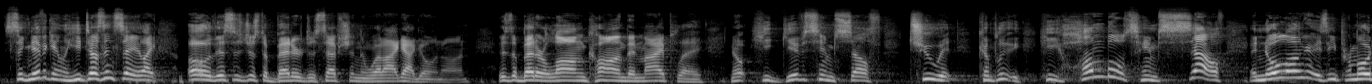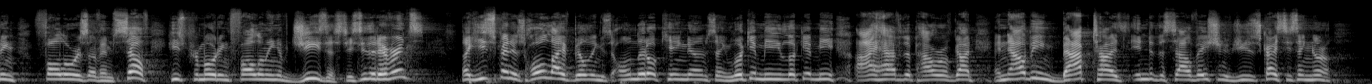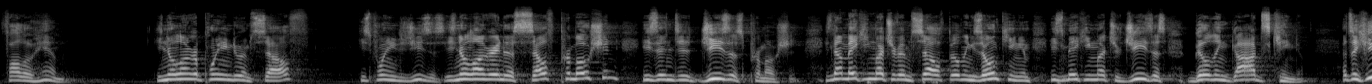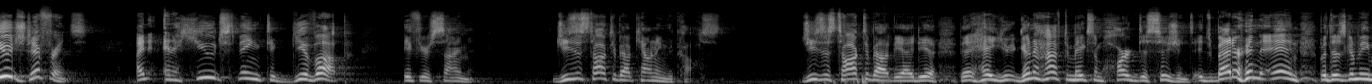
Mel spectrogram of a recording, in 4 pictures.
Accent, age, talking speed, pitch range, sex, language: American, 30-49, 195 wpm, 180-240 Hz, male, English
